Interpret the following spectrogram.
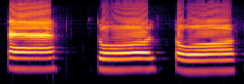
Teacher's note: ت ہلکا محسوس ہو رہا ہے، منہ میں ہلکا محسوس ہو رہا ہے۔ دال منہ سے درمیانی سا محسوس ہو رہا ہے، جبکہ تو منہ میں بھاری محسوس ہو رہا ہے، لیکن مخرج ایک ہی جگہ سے ادا ہو رہا ہے۔ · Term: حروف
